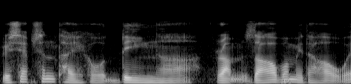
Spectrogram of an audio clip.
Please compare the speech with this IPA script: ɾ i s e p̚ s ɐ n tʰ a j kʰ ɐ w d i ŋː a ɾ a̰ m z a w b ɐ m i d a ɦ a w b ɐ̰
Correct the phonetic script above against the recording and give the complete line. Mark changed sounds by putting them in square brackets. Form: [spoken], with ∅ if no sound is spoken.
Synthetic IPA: ɾ i s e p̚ s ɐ n tʰ a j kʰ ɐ w d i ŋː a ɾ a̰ m z a w b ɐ m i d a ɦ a w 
